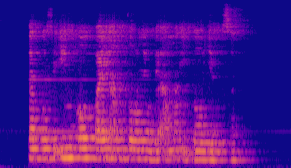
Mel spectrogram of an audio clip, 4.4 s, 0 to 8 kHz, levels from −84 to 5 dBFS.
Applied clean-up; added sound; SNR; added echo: neural separator model SepFormer DNS4.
